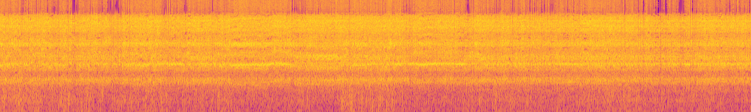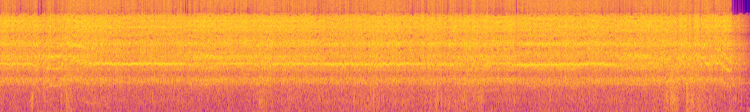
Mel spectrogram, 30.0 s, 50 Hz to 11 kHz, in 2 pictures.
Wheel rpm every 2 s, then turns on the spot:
230, 230, 220, 220, 230, 230, 230, 230, 230, 230, 230, 230, 220, 220, 180.
none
